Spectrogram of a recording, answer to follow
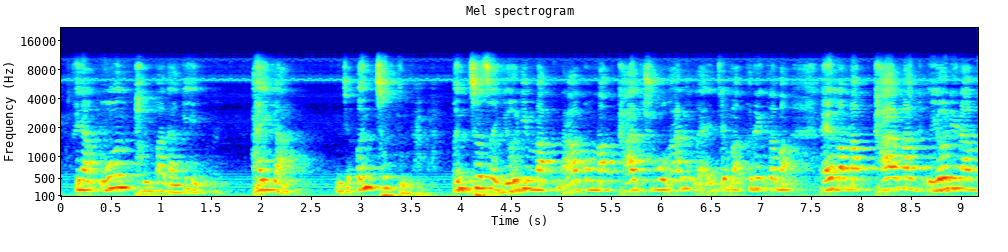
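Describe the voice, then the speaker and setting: A woman pastor giving a revival sermon with a personal testimony, telling it in an animated way, acting out voices and laughing often, recorded from far off in an echoey hall. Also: on the high side. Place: church prayer house at a revival meeting.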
